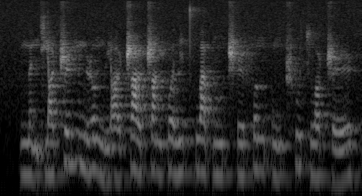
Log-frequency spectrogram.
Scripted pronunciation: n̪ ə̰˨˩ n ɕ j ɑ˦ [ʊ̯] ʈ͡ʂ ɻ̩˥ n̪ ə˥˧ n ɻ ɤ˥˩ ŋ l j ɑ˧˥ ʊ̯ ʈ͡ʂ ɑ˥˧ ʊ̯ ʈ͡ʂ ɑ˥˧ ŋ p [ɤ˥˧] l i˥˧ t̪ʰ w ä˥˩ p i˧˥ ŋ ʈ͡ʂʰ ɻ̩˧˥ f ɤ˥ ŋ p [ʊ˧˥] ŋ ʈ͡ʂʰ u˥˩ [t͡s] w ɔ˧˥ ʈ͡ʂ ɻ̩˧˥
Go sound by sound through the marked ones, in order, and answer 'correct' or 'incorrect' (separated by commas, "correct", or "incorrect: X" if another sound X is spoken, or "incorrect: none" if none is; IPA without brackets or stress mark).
correct, correct, correct, correct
